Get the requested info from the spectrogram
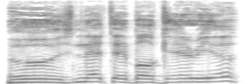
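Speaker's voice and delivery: ordinary delivery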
